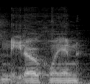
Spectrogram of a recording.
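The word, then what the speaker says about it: Nidoqueen: yet let's fight another one I suppose Neo Queen still has the best back Sprite and for the record I know it's pronounced Neo Queen like the entire family is but I'm so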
